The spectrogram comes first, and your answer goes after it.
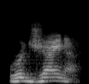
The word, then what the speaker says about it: Regina: But it is pronounced Regina.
